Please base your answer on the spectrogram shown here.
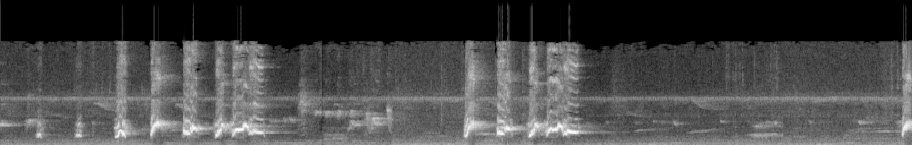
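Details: Red-whiskered bulbul fighting song for morning training: two loud phrases of rapid, bright whistled notes, each about a second long and spaced three seconds apart, with faint thin whistles between them.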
